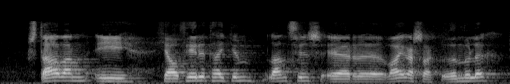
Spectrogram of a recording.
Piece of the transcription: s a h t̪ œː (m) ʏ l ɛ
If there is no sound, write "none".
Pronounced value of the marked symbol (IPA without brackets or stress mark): m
